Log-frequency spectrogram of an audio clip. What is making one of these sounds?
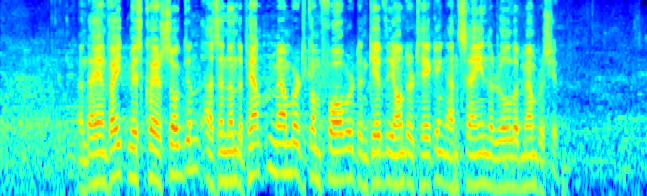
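A man speaks firmly through a microphone in a large hall.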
